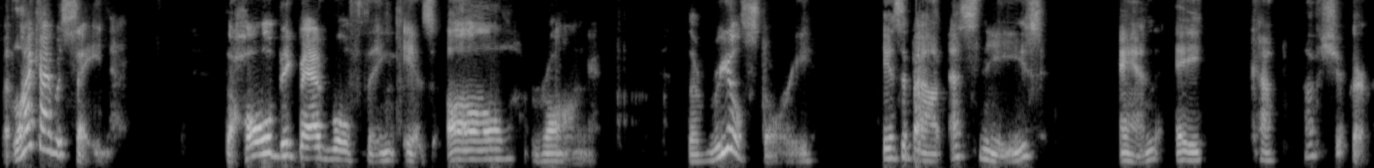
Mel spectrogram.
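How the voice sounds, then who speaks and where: Storybook wolf played by a woman: sly, folksy, self-justifying, low and slow-paced. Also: big pitch swings, breathy edge, heavily acted. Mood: folksy, incredulous. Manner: conversational, protesting his innocence. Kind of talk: dramatic children's storybook reading.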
